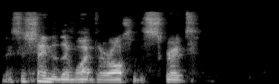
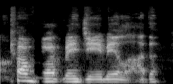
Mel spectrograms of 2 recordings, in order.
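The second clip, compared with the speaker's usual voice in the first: bad Scottish accent. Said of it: "that is a bad, like, Scottish accent".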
